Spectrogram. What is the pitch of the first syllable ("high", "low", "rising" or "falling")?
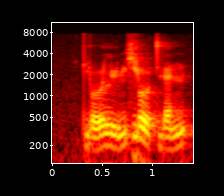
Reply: rising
